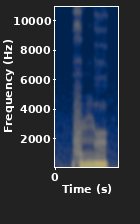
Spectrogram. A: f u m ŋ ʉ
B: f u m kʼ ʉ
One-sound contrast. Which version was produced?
A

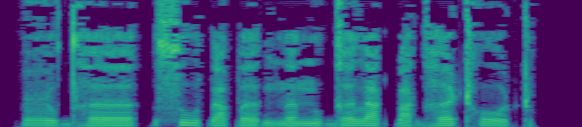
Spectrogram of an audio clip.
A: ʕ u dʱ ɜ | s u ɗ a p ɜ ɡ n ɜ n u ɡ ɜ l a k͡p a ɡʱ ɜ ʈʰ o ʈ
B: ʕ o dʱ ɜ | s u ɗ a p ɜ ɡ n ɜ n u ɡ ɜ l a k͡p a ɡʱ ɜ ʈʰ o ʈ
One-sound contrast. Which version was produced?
A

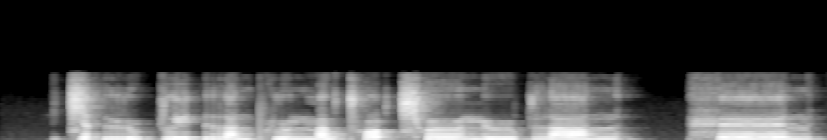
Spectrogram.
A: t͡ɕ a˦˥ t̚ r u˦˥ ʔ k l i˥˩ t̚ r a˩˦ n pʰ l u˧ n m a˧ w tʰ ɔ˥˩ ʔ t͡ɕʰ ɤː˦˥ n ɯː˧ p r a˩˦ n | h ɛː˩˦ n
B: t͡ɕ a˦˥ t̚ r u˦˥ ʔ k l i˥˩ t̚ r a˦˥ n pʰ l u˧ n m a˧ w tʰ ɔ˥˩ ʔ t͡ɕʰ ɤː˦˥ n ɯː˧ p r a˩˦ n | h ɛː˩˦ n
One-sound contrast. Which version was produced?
A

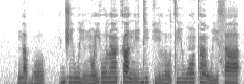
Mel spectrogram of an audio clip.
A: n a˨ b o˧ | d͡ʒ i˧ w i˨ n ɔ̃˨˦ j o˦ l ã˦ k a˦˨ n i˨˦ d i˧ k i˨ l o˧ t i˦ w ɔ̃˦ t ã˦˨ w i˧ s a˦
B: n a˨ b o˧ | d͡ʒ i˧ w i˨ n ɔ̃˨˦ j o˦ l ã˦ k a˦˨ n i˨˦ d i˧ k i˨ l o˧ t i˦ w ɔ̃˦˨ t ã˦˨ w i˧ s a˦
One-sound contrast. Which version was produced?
A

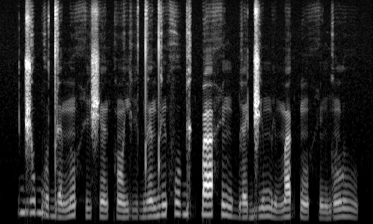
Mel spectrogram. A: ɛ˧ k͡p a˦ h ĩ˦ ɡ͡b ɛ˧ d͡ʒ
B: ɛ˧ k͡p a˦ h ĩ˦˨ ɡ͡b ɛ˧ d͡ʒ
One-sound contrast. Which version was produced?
B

